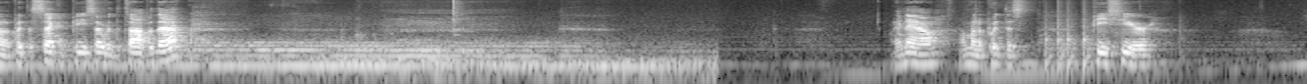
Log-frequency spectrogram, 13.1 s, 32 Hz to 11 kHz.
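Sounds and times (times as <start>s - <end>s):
low machine hum: 0.0s - 7.4s.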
